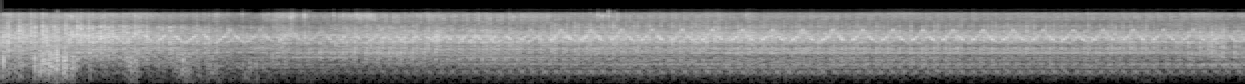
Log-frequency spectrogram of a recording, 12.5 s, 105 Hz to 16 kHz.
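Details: Audi A6 V6 TDI 110 kW diesel idling with a steady clatter and an uneven light ticking on top; strange engine noise at idle, cause unexplained.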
